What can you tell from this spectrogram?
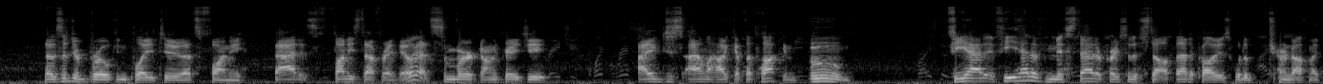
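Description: No technical faults can be heard anywhere in this recording.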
